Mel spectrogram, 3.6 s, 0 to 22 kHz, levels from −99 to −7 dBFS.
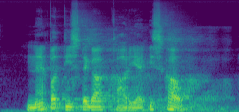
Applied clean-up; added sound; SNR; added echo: none; none; none; reverberation time 1.8 s.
